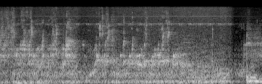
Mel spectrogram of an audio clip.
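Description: Loud wet sputtering of a man spitting out a mouthful of a snack made with hot pepper, a continuous gurgling spray that breaks off briefly near the end before starting again.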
